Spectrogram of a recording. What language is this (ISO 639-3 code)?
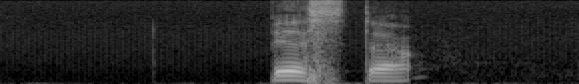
swe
